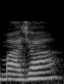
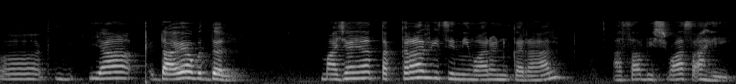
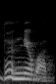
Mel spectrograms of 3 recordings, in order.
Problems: none marked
